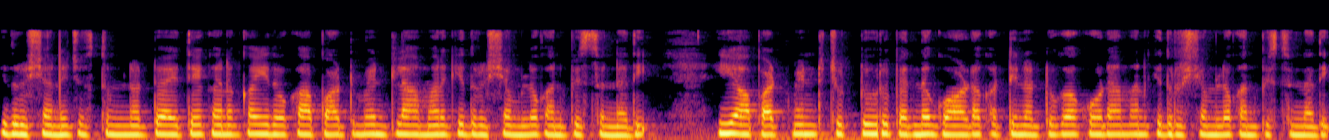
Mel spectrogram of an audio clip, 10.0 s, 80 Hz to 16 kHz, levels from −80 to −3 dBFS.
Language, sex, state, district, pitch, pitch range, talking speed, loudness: Telugu, female, Andhra Pradesh, Krishna, 200 Hz, 195-200 Hz, 120 wpm, -15 LUFS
